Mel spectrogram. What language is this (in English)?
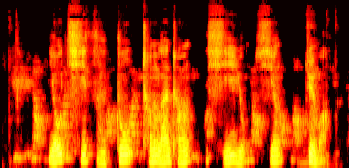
Chinese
